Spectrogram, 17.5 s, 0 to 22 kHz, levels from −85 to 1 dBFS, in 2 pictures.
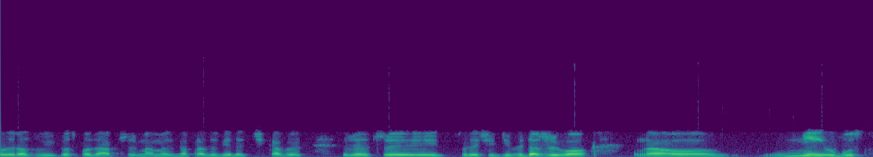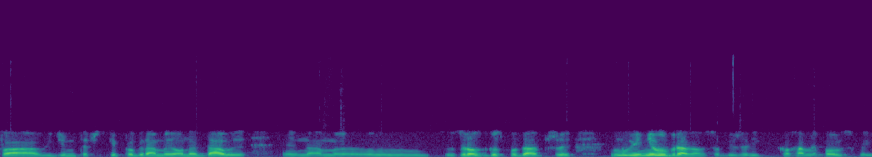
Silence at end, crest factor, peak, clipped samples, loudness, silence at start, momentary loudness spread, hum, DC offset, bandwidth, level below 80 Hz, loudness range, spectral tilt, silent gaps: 0 s; 20 dB; -8 dBFS; under 0.1%; -29 LUFS; 0 s; 16 LU; none; under 0.1%; 4 kHz; -64 dBFS; 4 LU; -7.5 dB/octave; none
